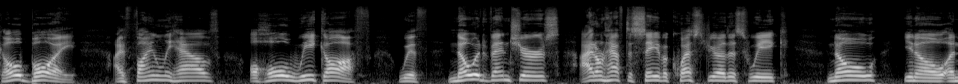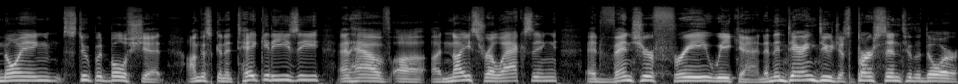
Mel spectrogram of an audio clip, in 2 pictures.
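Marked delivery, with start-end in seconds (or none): none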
